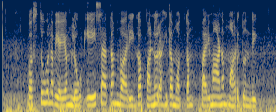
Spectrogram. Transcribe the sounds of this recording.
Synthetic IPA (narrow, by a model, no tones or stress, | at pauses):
ʋɐst̪uʋulɐʋjɐjɐmlo̞ːʔeːsaːt̪ɐmʋaːɾiːɡaːpɐnːuɾɐɦit̪ɐmɔt̪ːɐmpɐɾimaːɳɐmːaːɾut̪und̪i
